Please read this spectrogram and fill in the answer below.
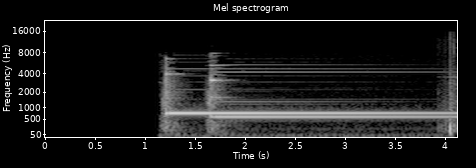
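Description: Two-note "ding-dong" doorbell chime: two strikes about a second in, each leaving a steady ringing tone that fades slowly.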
